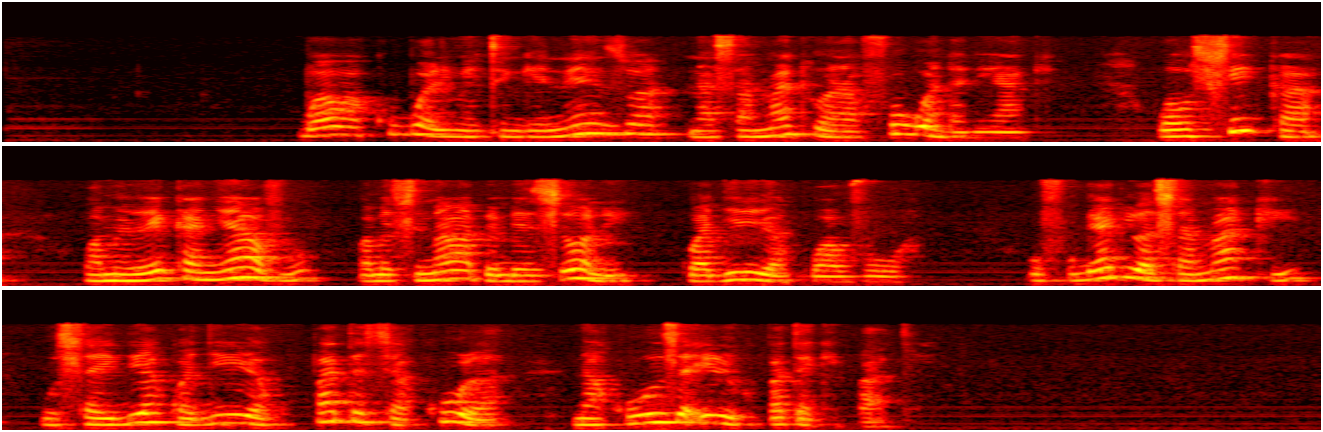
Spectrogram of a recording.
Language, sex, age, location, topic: Swahili, female, 36-49, Dar es Salaam, agriculture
